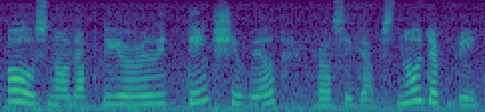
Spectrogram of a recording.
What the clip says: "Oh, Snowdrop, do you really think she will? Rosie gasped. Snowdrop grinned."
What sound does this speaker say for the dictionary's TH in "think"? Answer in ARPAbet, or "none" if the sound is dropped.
T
